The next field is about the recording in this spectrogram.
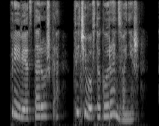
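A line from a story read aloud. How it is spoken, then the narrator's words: Cheerful. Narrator (Russian): радостно сказала она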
